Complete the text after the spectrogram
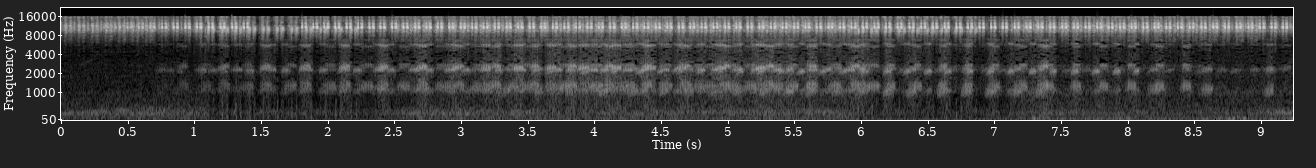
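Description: European tree frog giving loud, rapid, rasping croaks repeated several times a second.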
